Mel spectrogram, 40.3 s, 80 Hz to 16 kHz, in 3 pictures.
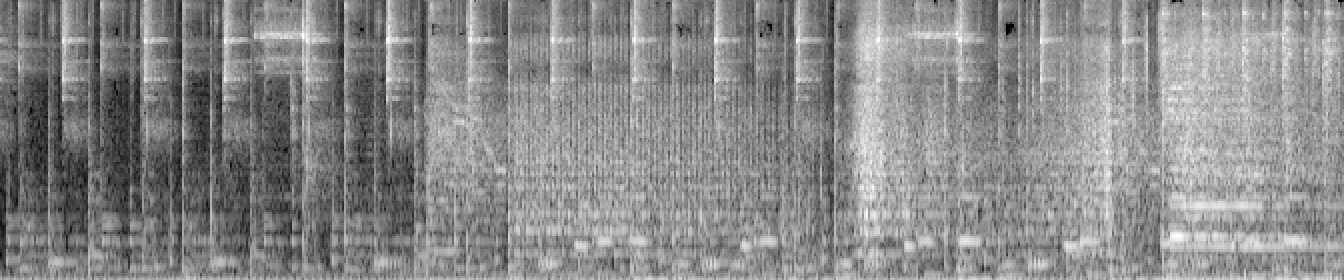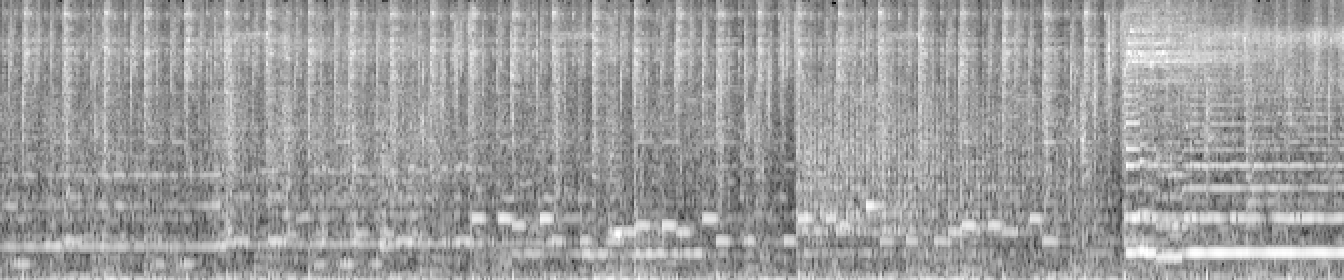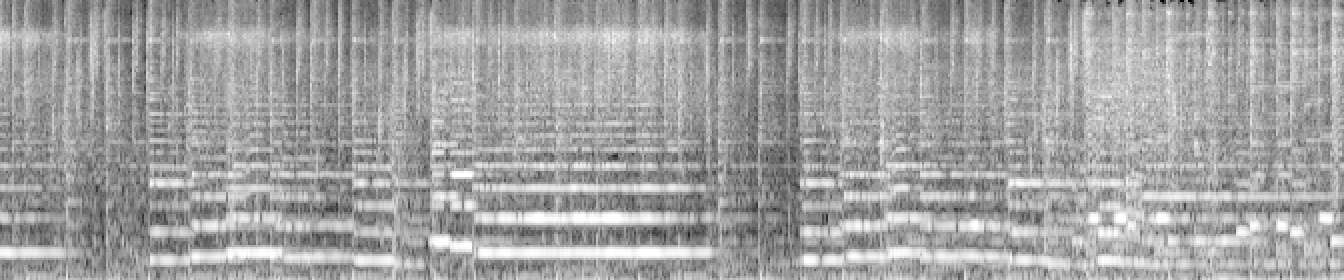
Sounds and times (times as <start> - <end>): Music: 0.0 - 40.3.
